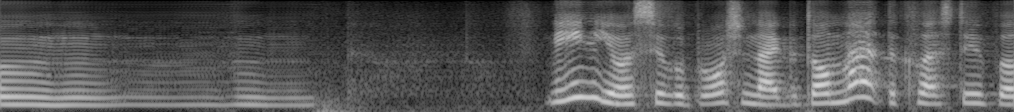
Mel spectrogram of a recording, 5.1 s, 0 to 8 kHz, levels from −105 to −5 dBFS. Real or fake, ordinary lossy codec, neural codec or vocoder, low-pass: fake; none; codec, 16 kHz, 0.2 kbps, FocalCodec; none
